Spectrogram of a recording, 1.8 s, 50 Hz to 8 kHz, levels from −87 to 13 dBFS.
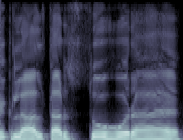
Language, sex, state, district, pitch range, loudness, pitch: Hindi, male, Jharkhand, Garhwa, 155-165 Hz, -11 LUFS, 160 Hz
